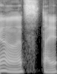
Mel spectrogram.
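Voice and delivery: ordinary talk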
